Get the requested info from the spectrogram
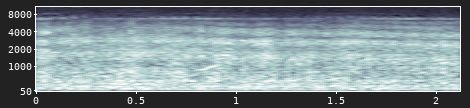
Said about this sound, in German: Der Hubschrauber über uns wirft Gasgranaten ab.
